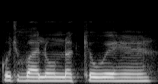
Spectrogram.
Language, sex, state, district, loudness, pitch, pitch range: Hindi, male, Uttar Pradesh, Shamli, -14 LUFS, 170 Hz, 165-170 Hz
